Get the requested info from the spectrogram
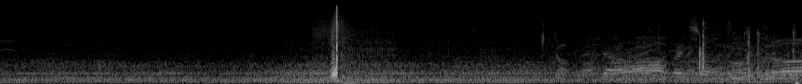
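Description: Golf club striking the ball on a tee shot: one sharp crack about three seconds in.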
